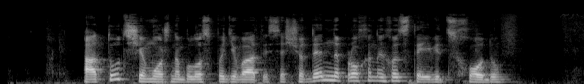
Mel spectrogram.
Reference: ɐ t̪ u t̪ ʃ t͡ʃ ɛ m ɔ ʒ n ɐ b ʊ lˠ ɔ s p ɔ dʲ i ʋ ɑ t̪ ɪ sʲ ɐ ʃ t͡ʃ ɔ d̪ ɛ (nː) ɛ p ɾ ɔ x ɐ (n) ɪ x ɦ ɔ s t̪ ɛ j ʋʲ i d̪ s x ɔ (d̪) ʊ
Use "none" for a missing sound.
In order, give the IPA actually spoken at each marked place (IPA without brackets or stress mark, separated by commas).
nː, n, d̪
